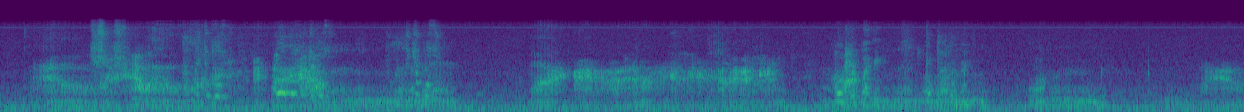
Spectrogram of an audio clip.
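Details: Puggle, a pet dog, growling when its paws are handled; rough, rumbling growls in bursts of one to two seconds with short pauses, repeated through the clip, indoors with little else heard.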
